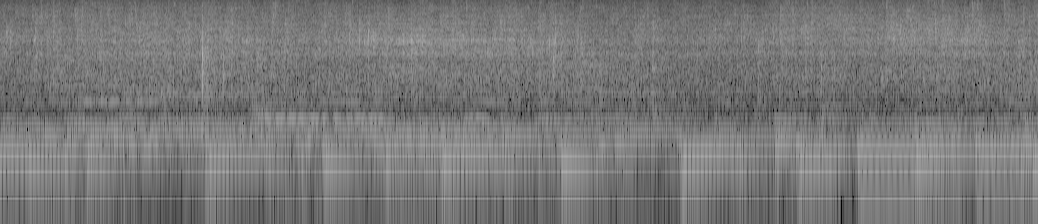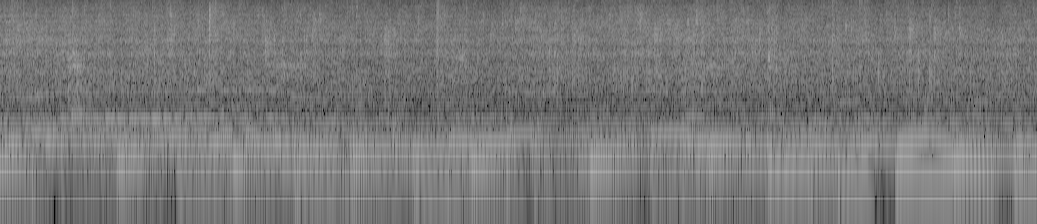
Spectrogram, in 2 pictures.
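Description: Rice-flour-coated drumstick pods sizzling steadily as they shallow-fry in oil on a flat tava. A metal spatula scrapes and clicks against the pan as the pods are turned.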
